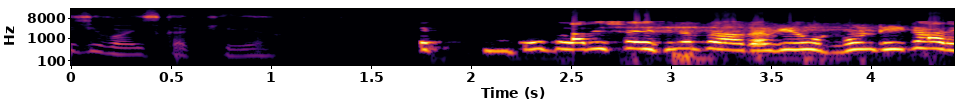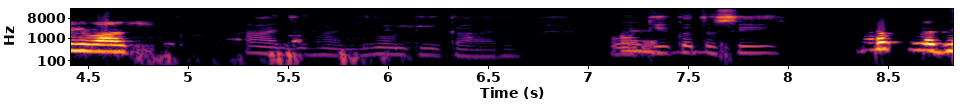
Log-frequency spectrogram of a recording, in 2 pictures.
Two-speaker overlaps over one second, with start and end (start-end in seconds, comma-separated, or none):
none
